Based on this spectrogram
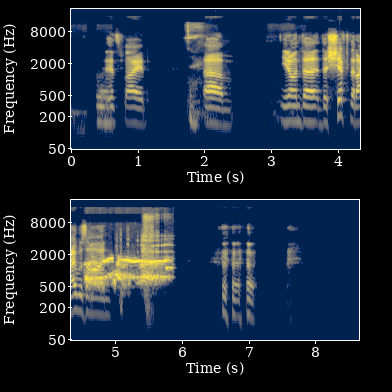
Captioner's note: dog barks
